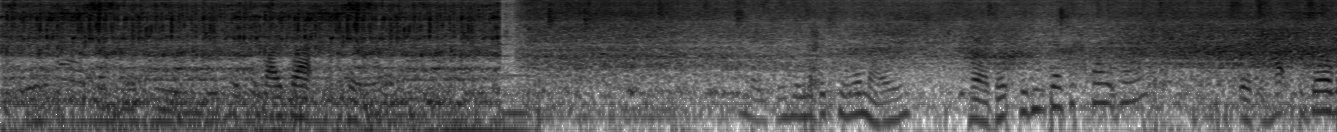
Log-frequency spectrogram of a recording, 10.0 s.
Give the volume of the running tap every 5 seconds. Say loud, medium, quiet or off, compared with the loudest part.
loud, medium.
